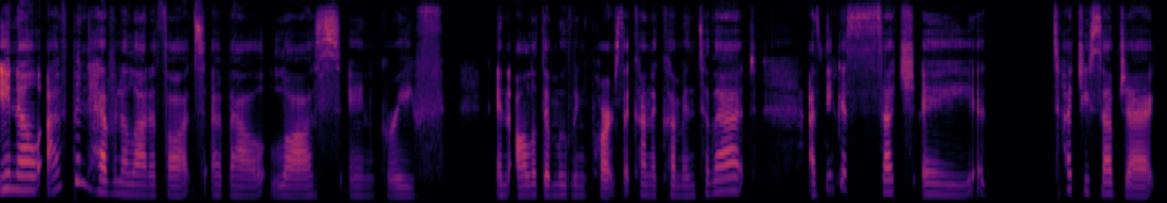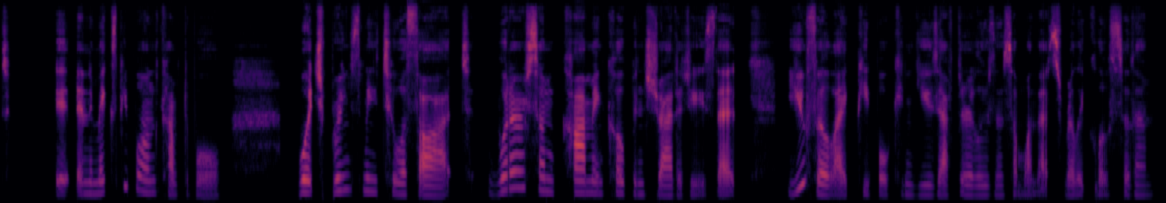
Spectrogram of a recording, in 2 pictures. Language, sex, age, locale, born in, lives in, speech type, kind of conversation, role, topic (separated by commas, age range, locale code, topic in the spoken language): English, female, 40-44, en-US, United States, United States, conversation, podcast, host, How do people find comfort and healing after experiencing loss?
